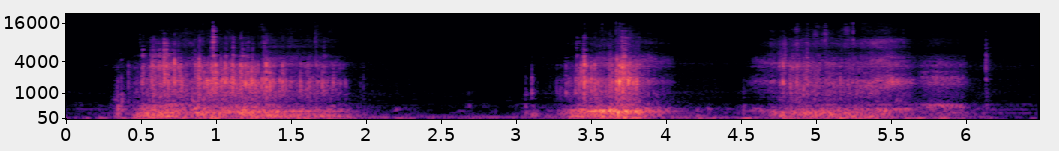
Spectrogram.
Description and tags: moving round and round on an office chair with wheels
